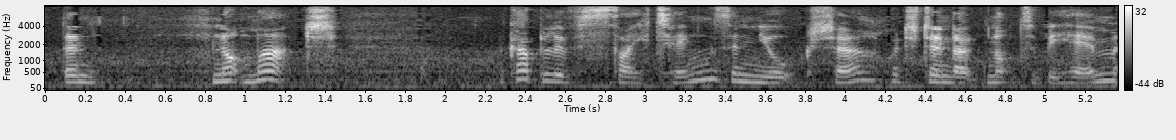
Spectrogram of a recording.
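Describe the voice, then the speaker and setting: A woman plays a young policewoman in a radio drama, persistent and inquisitive. Her delivery is clipped and matter-of-fact at a medium pitch, with slight background noise. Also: natural voice. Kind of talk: radio play acting.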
